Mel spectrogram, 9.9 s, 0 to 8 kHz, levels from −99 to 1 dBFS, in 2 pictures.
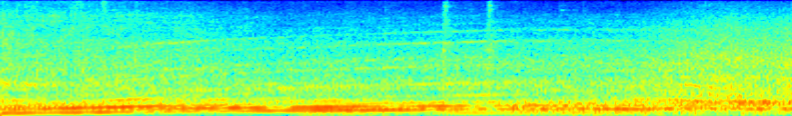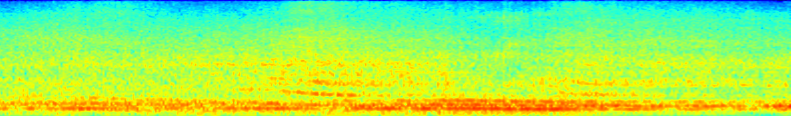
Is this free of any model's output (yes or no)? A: yes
